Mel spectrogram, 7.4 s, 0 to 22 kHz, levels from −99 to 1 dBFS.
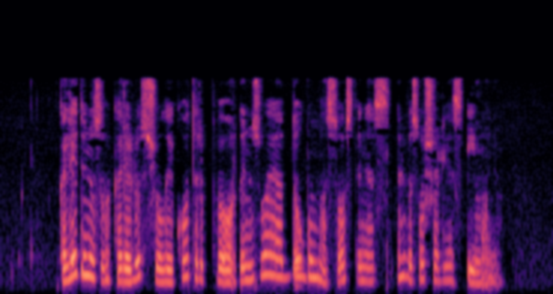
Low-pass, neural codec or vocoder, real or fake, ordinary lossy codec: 7.2 kHz; vocoder, 44.1 kHz, 128 mel bands every 512 samples, BigVGAN v2; fake; MP3, 48 kbps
